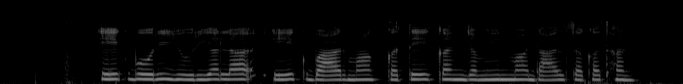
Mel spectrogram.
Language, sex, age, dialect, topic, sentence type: Chhattisgarhi, female, 18-24, Western/Budati/Khatahi, agriculture, question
